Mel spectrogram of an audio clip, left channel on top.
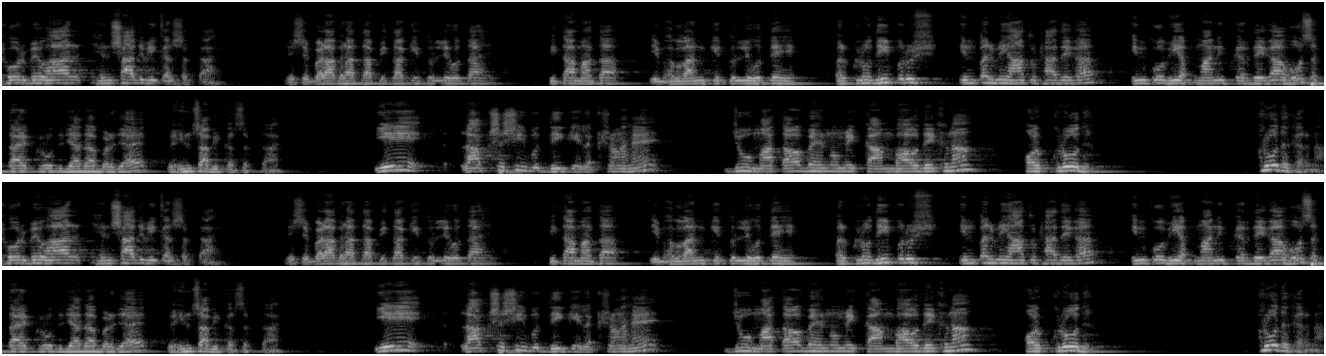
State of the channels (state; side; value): normal; both; correlation 0.95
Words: व्यवहार, हिंसा भी कर सकता है। जैसे बड़ा भ्राता पिता के तुल्य होता है, पिता माता ये भगवान के तुल्य होते हैं, पर क्रोधी पुरुष इन पर भी हाथ उठा देगा, इनको भी अपमानित कर देगा। हो सकता है क्रोध ज्यादा बढ़ जाए तो हिंसा भी कर सकता है। ये राक्षसी बुद्धि के लक्षण हैं, जो माताओं बहनों में काम भाव देखना और क्रोध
